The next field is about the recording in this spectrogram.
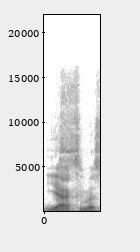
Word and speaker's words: Yakima: And the first home game will be the next weekend on March 13th against the, is it Yakima? Is that how you pronounce it? Yakima Sun Kings? – Yakima Sun Kings.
